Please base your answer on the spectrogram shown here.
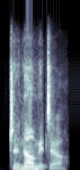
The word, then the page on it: tonometer: Indian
